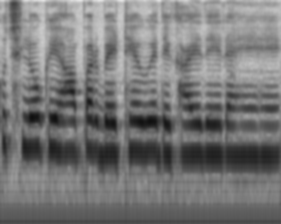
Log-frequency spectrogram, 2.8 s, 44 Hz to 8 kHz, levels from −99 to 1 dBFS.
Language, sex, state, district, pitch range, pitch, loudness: Hindi, female, Chhattisgarh, Raigarh, 220-250 Hz, 235 Hz, -14 LUFS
